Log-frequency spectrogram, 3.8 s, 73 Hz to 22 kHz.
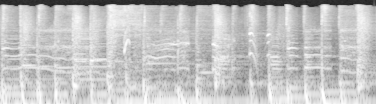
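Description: A 1991 French hip-hop track plays loud on the radio station Hit West, with a punchy, steady drum beat, a deep rolling bassline and bright melodic layers riding on top, continuous throughout.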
